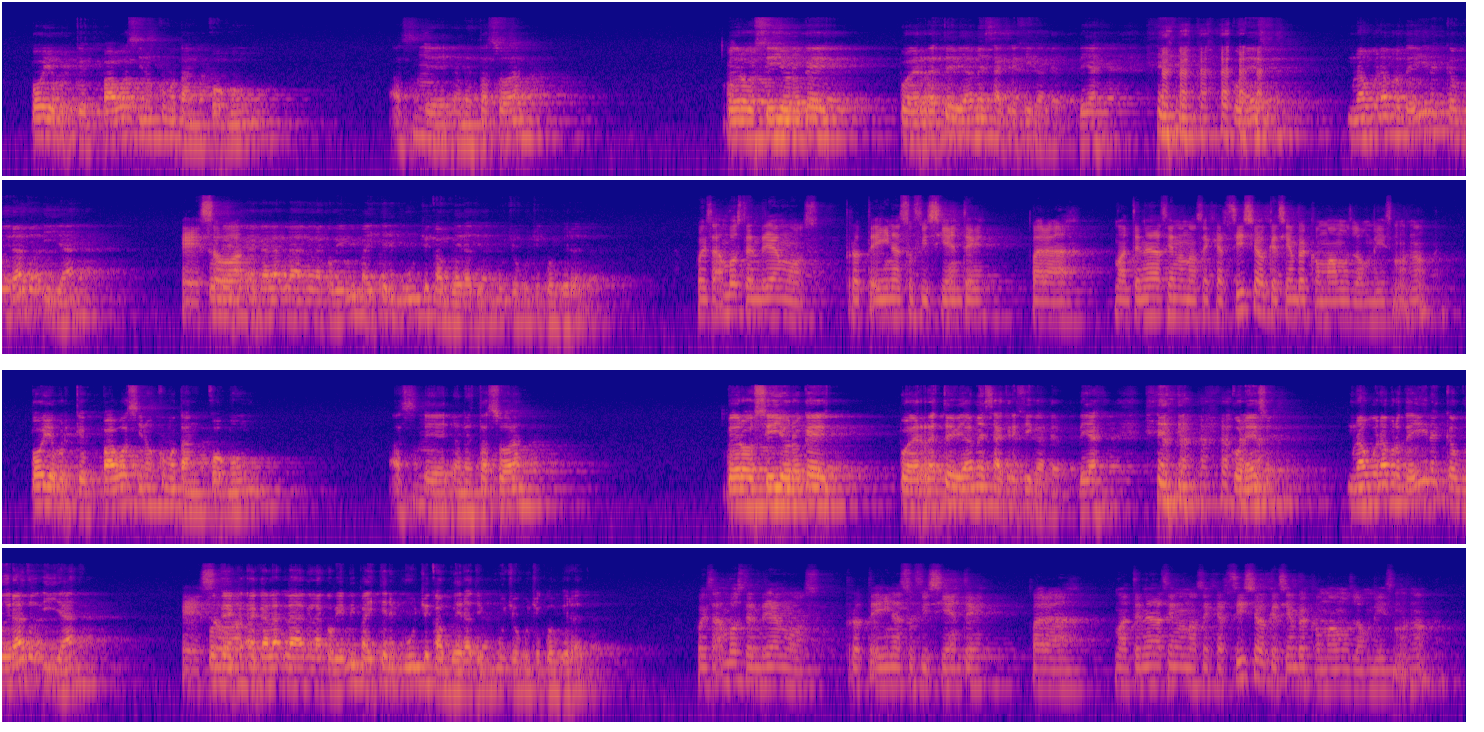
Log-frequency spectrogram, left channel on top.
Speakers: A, on the right (about 55°); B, on the left (about 40°).
A: pollo, porque pavo así no es como tan común as-
B: Mm,
A: eh, en esta zona. Pero
B: ok.
A: sí, yo creo que por el resto de mi vida me sacrificaría <laughs>
B: <laughs>
A: con eso. una buena proteína, carbohidrato y ya.
B: Eso,
A: Porque ac- acá la, la, la comida en mi país tiene mucho carbohidrato y mucho, mucho carbohidrato.
B: pues ambos tendríamos proteína suficiente para mantener haciéndonos ejercicio, aunque siempre comamos lo mismo, ¿no?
